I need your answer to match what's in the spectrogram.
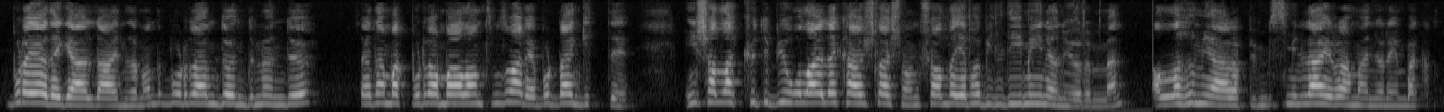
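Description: A man hosting a gaming channel, commenting on his own play as he goes, muttering to himself and breaking into loud frustrated exclamations and mild swearing. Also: very high voice. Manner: talks to himself while playing, excitable, frequent exclamations and mild swearing; swings between calm muttering and loud frustrated outbursts. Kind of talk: let's-play gameplay commentary.

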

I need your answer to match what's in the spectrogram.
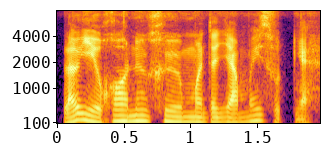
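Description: In clean studio sound with no echo, a young man delivers a casual screen-share tutorial as a VTuber host. His mid-range voice is darkish and steady in tone, and his delivery is rapid-fire, rambling, self-deprecating, and full of fillers.

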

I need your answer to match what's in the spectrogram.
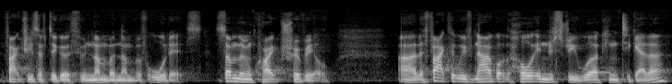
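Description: Man, forties, from Sri Lanka, lowish voice, conference talk, lectern mic, many fillers. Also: steady tone, fast talker. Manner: earnest, many restarts and fillers; gestures at a lectern. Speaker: business executive speaking at a panel. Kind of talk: conference speech. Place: conference room, indoors. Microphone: lectern microphone.

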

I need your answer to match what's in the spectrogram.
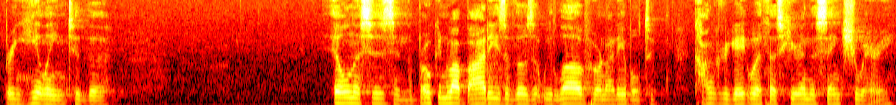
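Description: A man in his thirties, a pastor, leading a pastoral prayer and reading scripture from the pulpit in slow, measured phrases with long pauses. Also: medium pitch, flat delivery, a little mellow. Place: church sanctuary at a pulpit. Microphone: pulpit gooseneck microphone. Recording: long reverb of a church sanctuary.

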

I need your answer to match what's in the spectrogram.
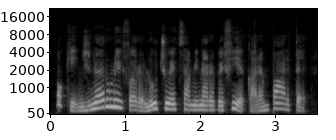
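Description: A woman narrating an audiobook with expressive, measured storytelling. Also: fairly low pitch. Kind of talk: audiobook reading.

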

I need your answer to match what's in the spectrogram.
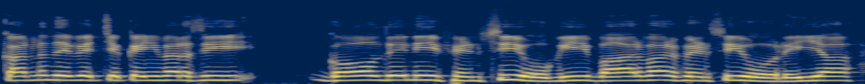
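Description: A man, an herbal remedy practitioner, explaining home cures in a health interview and acting out his patients' words in an animated way. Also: high-pitched, fairly quick, a crowd in the background.

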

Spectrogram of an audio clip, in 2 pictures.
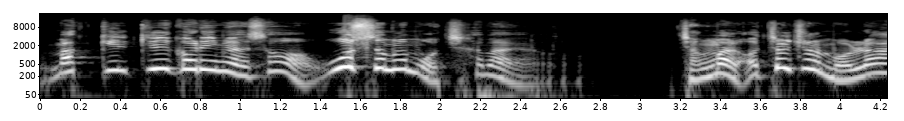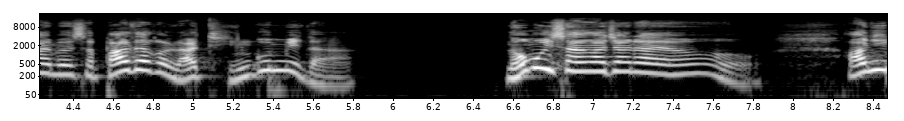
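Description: A woman reading a dramatized online story in an exasperated, gossipy manner. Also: high voice. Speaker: story narrator.

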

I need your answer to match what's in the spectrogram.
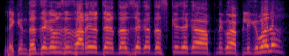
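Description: A man's voice: very high voice, fairly even intonation, fast talker, no room sound, studio quality. A man teaching law in a live online lecture, asking his students questions and answering them himself, mixing Hindi and English.

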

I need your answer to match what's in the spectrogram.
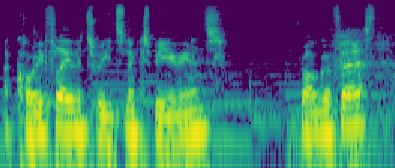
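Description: A man's voice: fairly high pitch, a little fast, a little mellow, soft background music. A man in his thirties in a casual, sweary challenge chat, talking while eating gross jelly beans. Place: small living room at home, indoors.

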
